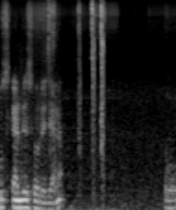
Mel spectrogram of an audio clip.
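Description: A few words of a man's speech, then a quick run of computer keyboard keystrokes about a second in, as a search query is finished and entered.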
